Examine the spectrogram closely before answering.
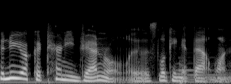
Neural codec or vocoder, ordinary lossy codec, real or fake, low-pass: none; Opus, 24 kbps; real; 7.2 kHz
